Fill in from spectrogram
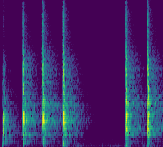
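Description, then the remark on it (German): Six sharp, hard knocks of a small hammer on a closed wooden box of hard wood, in a garage, as people try to open it. Four knocks come in quick succession, then a pause, then two more, each with a short ringing decay and no voices. “Sie schlugen auf die Kiste, aber sie gingen nicht auf, weil das Holz zu hart war.”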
